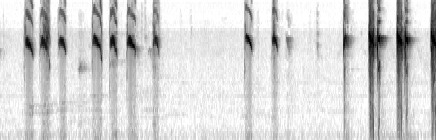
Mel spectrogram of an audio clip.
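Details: Male nectar-feeding sogon sunbird singing as a lure: a run of quick, slightly descending high chirps in pairs, a pause, a few more chirps, then louder harsh chirps close together.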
